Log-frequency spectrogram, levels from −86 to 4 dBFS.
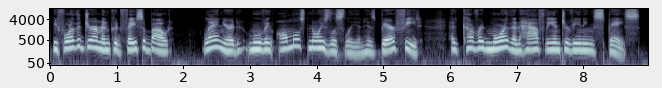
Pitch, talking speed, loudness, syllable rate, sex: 190 Hz, 145 wpm, -18 LUFS, 4.8 syllables/s, female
